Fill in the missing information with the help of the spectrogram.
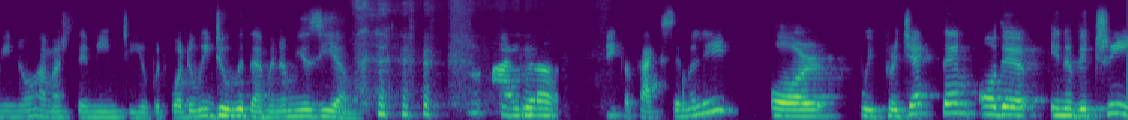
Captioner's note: laughs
